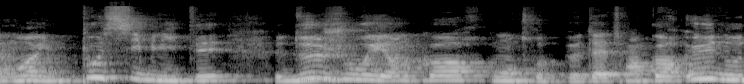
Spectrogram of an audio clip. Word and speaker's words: encore: Não vai pronunciar o E no final, acaba no R.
